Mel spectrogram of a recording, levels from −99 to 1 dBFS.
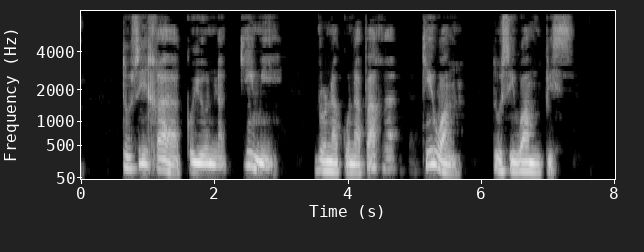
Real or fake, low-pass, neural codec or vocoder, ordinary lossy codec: real; 7.2 kHz; none; MP3, 48 kbps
